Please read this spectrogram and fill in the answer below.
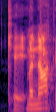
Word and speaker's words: Manaka: Her name's not actually Monica. It's like pronounced something. It's like it's Monica. It's Manaka. Manaka.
